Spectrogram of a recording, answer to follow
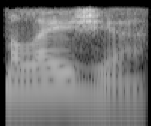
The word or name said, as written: Malaysia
